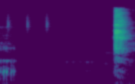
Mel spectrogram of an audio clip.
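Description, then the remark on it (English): A single sneeze: a short breathy huff and a couple of faint sniffs, then a thin, pitched intake of breath before a loud, sharp, hissy burst at the end. No one speaks. “I got to sneeze.”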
